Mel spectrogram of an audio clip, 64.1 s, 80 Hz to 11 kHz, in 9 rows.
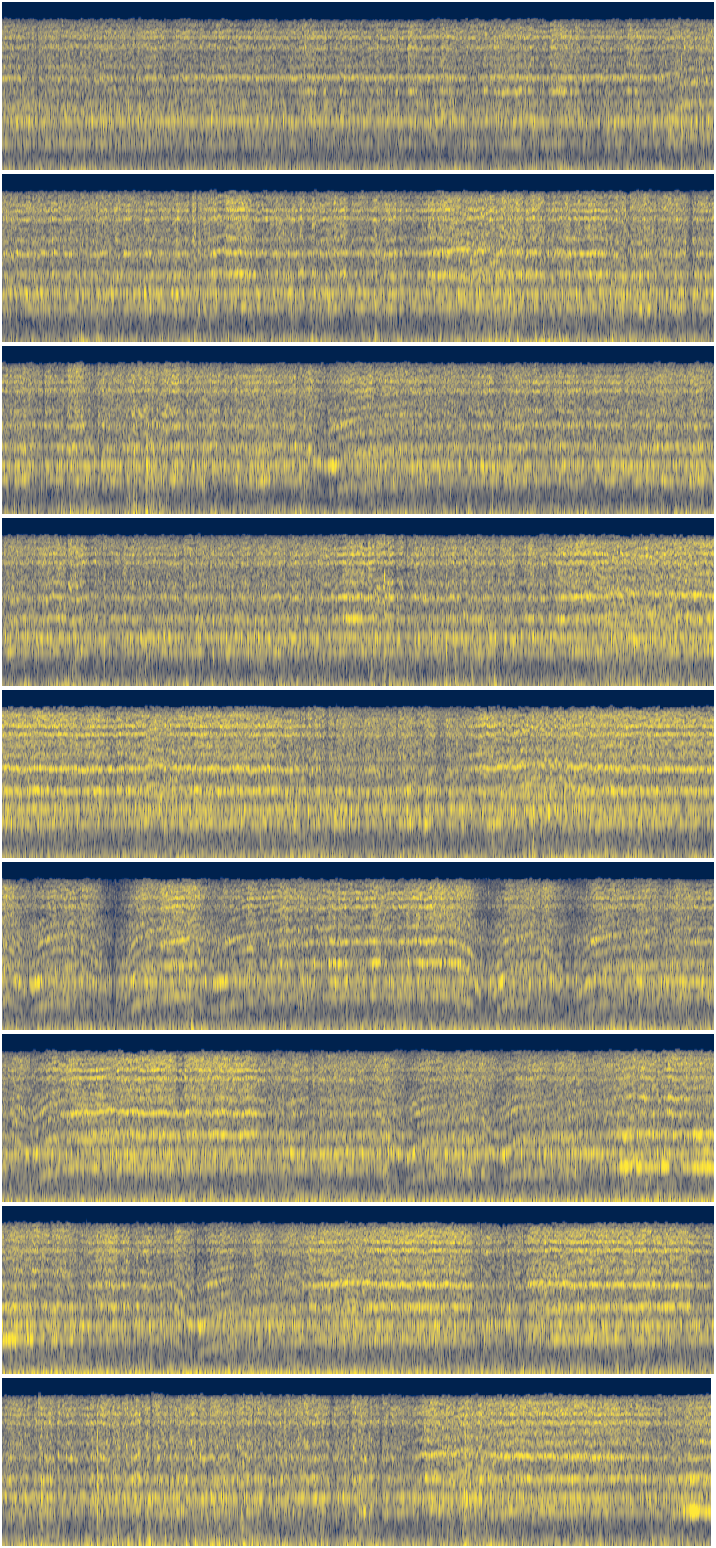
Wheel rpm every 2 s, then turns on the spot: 160, 160, 160, 180, 200, 200, 200, 200, 190, 190, 200, 200, 200, 200, 200, 200, 200, 190, 140, 180, 130, 180, 200, 180, 180, 180, 180, 190, 190, 200, 200, 200.
none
